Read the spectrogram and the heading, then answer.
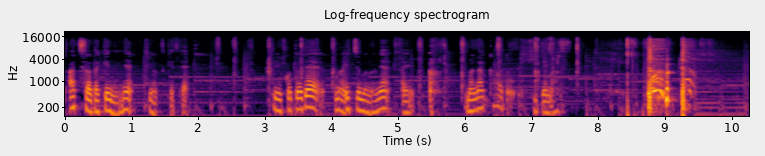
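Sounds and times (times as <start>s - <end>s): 
speech: 0.0s - 2.1s, 3.1s - 7.6s
person coughing with throat irritated by spicy food and air conditioning: 8.6s - 9.7s.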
